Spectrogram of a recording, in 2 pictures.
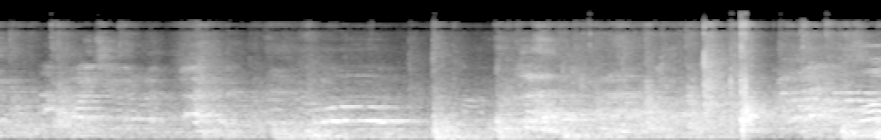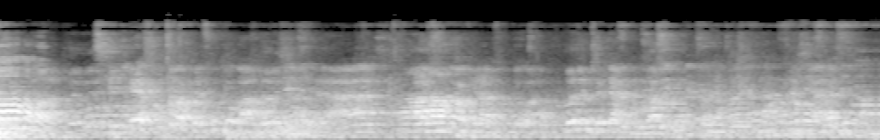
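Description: Young men talk with animation nearby.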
